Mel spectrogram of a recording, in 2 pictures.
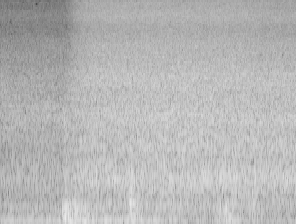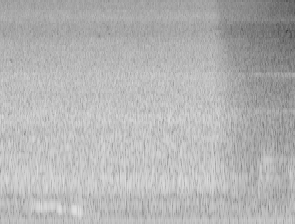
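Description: A loud rushing roar fills the car as the train runs through a tunnel.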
